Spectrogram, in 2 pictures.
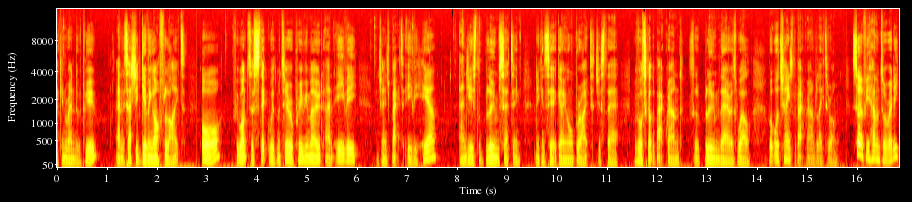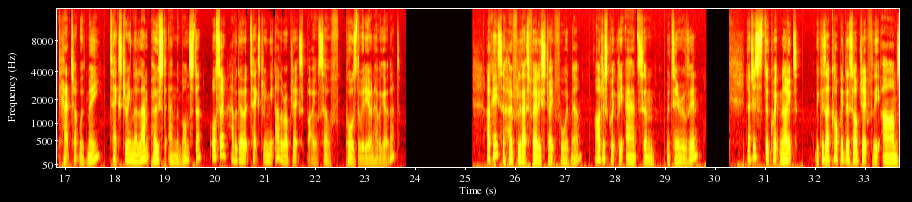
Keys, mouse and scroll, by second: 0.8 click, 3.3 click, 7.0 click, 9.4-25.1 middle drag, 25.6 click, 26.4 click, 27.4 middle click, 27.5 scroll up 3, 27.6-28.9 shift+middle drag, 28.9 click, 29.6 click.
